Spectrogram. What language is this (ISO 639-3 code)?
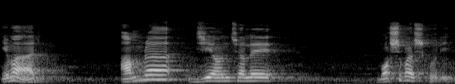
ben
